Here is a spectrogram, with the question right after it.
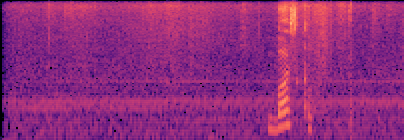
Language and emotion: Russian, neutral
